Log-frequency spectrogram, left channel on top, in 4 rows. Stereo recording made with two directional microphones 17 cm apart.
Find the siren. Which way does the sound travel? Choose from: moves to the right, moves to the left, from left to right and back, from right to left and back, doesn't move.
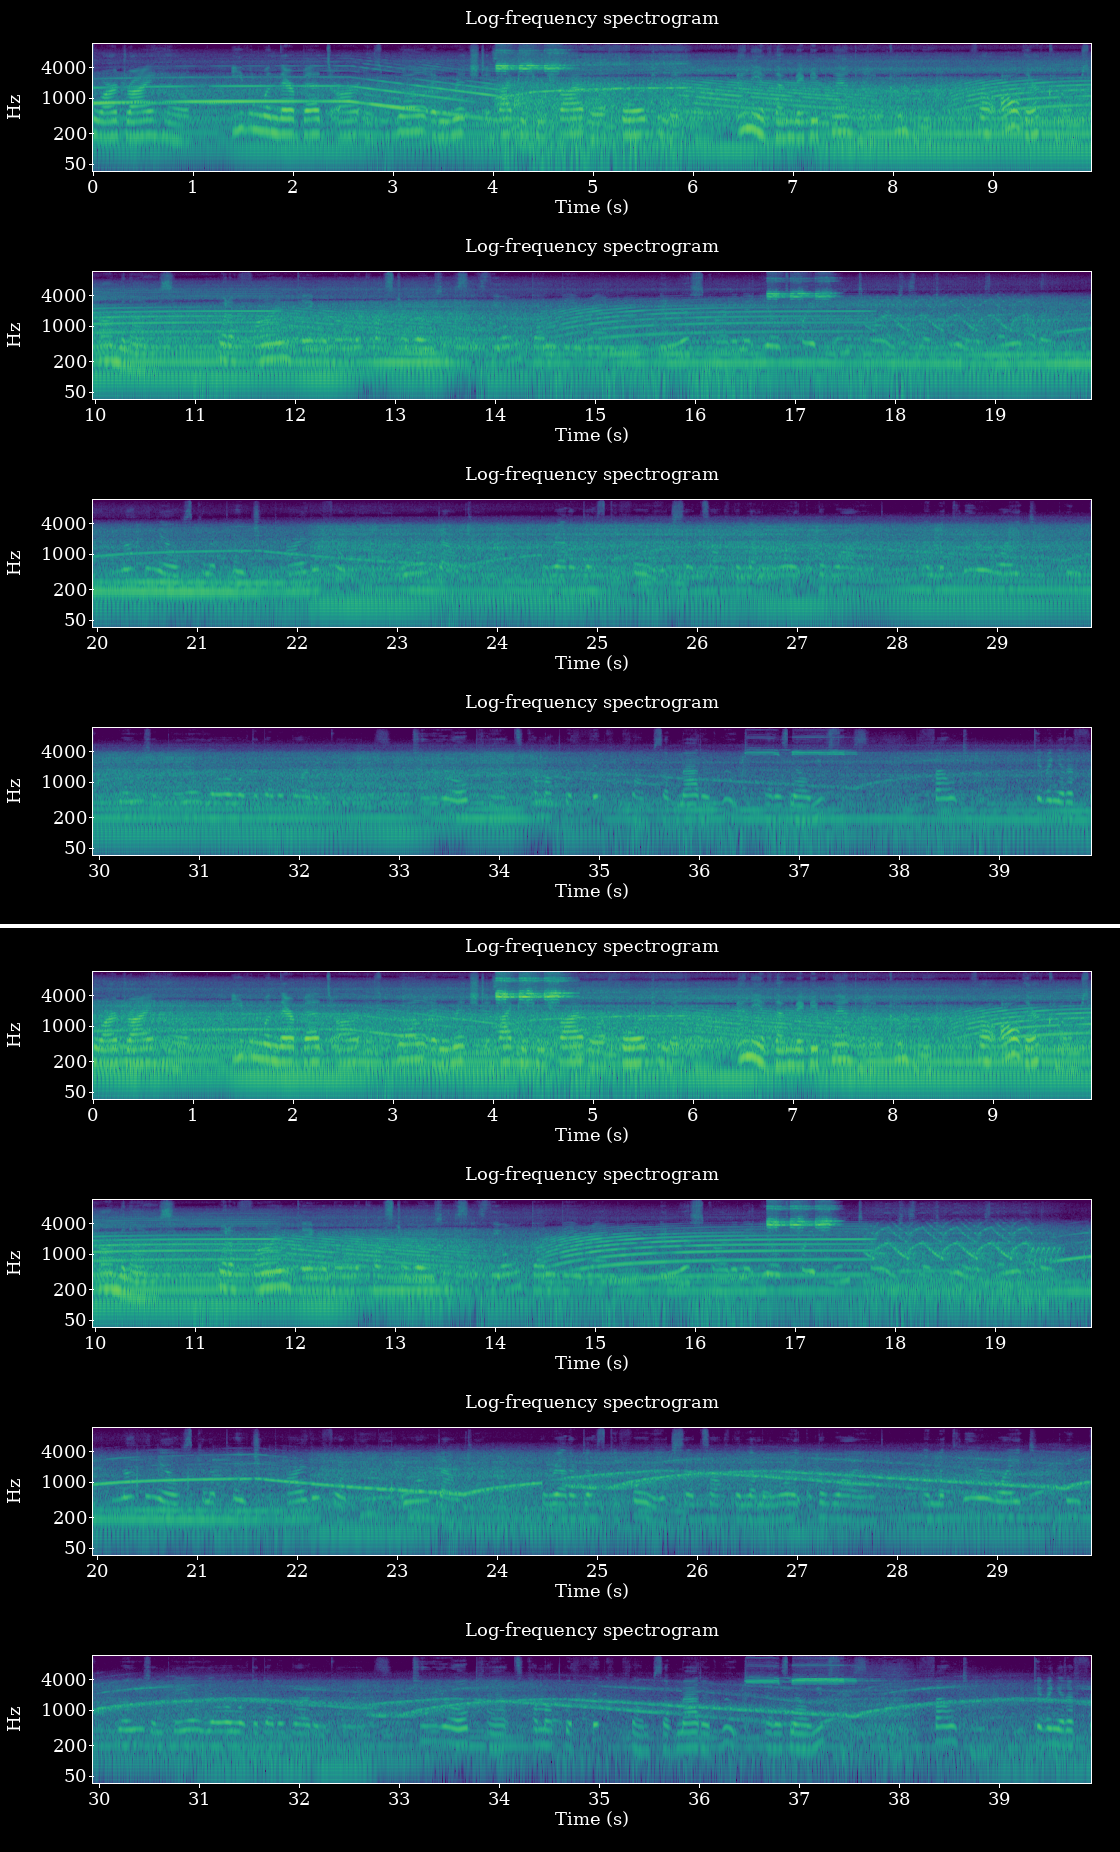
moves to the right.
